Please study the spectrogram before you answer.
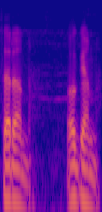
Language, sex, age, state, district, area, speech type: Telugu, male, 18-30, Andhra Pradesh, Bapatla, rural, spontaneous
